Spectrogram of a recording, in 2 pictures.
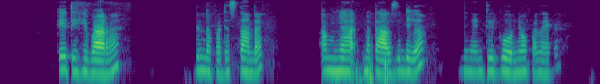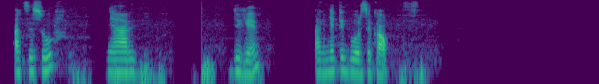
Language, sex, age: Wolof, female, 36-49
